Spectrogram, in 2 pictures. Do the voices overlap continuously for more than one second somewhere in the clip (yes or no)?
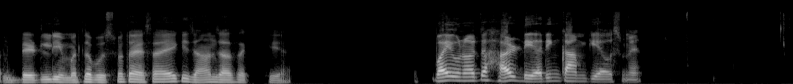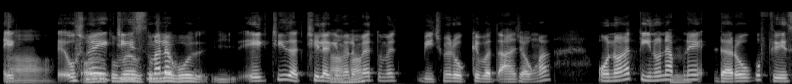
yes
